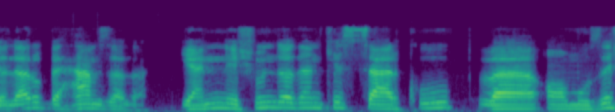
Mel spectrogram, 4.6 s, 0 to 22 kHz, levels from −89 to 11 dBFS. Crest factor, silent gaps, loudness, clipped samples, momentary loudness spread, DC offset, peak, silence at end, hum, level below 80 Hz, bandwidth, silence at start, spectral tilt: 16 dB; none; -22 LUFS; under 0.1%; 11 LU; under 0.1%; -6 dBFS; 0 s; none; -56 dBFS; 8.4 kHz; 0 s; -4.5 dB/octave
